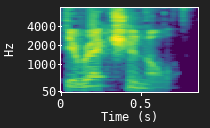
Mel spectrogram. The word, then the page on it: directional: American English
